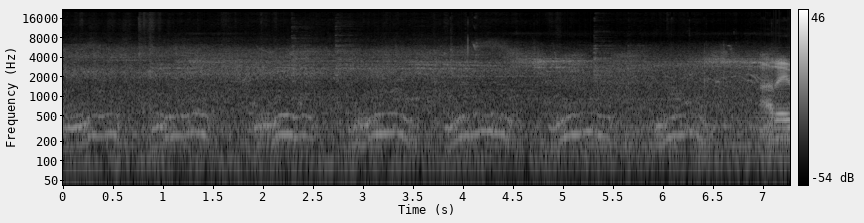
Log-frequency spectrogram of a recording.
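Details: Racing pigeons at bath time in a loft in Rampura, Dhaka, Bangladesh: soft, low, rounded cooing notes repeated roughly every three-quarters of a second, with a steady background hiss and rustle.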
